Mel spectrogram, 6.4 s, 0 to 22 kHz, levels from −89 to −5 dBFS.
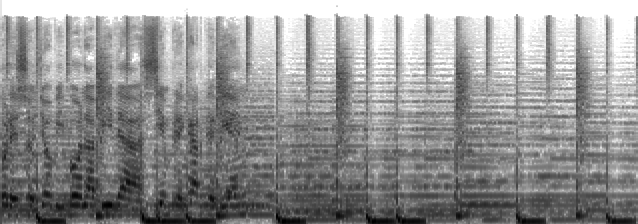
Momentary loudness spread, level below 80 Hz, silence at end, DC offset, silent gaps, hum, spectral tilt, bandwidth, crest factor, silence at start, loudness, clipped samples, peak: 8 LU; -16 dBFS; 0 s; under 0.1%; none; none; -5 dB/octave; 17 kHz; 12 dB; 0 s; -14 LUFS; under 0.1%; 0 dBFS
